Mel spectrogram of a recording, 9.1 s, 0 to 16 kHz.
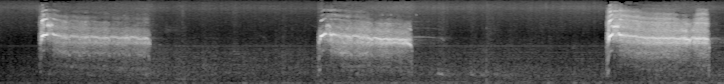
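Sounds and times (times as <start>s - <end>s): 
red-tailed hawk raspy screams: 0.6s - 1.9s, 4.0s - 5.3s, 7.6s - 9.0s.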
